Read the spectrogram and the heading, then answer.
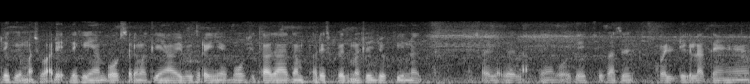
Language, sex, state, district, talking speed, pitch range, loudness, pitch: Hindi, male, Bihar, Kishanganj, 190 wpm, 95-100 Hz, -20 LUFS, 95 Hz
